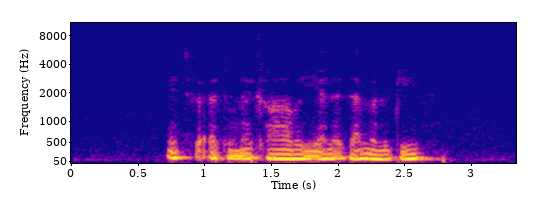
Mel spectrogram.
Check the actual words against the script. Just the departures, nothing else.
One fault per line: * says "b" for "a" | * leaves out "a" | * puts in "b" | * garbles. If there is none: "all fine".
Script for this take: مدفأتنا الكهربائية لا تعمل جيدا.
all fine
